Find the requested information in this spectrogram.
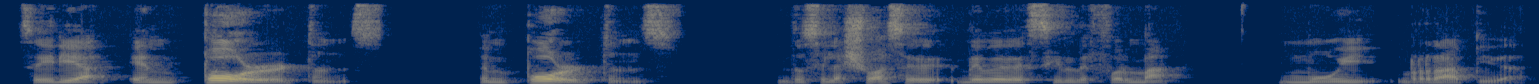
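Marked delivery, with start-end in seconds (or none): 0.6-3.4 "importance" con PORT fuerte y alargado; acento en PORT. Shown as a demonstration. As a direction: golpea la sílaba "port" de "importance". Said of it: "tiene el estrés es el port". ("importance" con la sílaba central marcada y la final reducida)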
